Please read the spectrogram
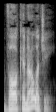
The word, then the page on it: vulcanology: British English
